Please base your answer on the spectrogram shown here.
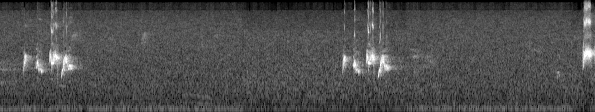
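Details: Red-whiskered bulbul song used with a trap cage, played to caged birds to excite them: short bubbly phrases of four or five quick whistled notes, repeated about every four to five seconds over faint low hum.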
